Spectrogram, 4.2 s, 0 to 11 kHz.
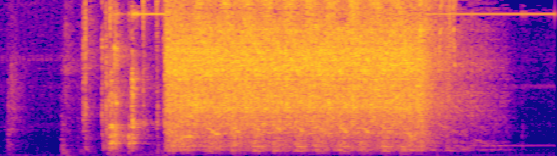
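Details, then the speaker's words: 2007 Chevy Cobalt 2.2 L Ecotec, after a throttle body cleaning and a new serpentine belt: it coughed and sputtered, and now the starter spins about two seconds without catching. Crank no-start traced to a corrupted fuel trim setting, fixed by a reset with a diagnostic tool. "when I went to start it after that the thing just coughs and sputters and now it just turns over without any kind of sense that's gonna start at all"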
